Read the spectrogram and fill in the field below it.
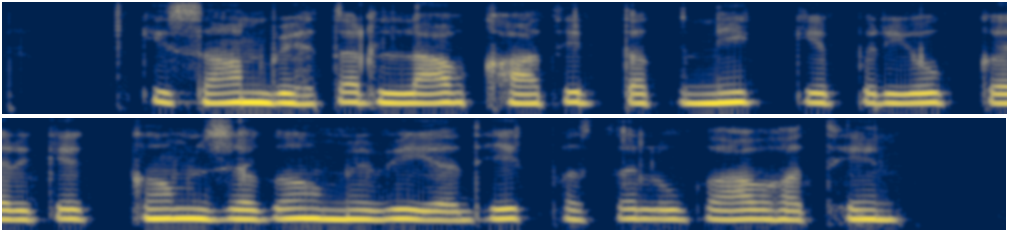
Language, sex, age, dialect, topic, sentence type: Magahi, female, 46-50, Central/Standard, agriculture, statement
